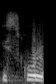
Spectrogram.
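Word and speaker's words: school: Next উদাহরণ বলতে পারি স্কুল বানানটা, এই যে স্কুল বানানেও কিন্তু ডাবল ও চলে এসেছে, তাই উ সাউন্ড হচ্ছে স্কুল, উ, এই সাউন্ড আমরা পাচ্ছি।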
